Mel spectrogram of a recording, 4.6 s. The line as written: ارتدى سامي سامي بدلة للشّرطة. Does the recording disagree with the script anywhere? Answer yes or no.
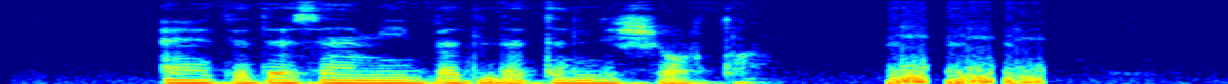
yes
